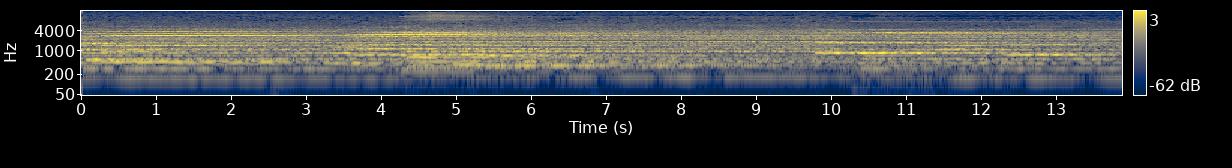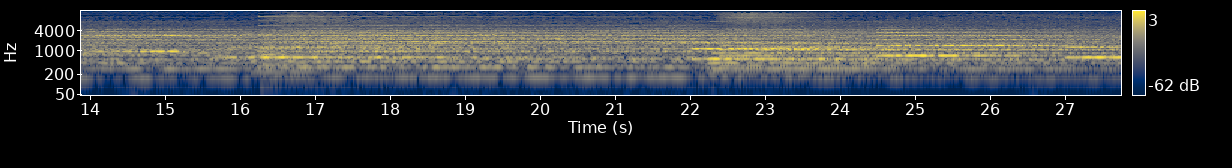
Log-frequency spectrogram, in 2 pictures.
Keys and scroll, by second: 4.8 m, 7.9 g, 8.9 x, 12.5 g, 13.9 z, 16.0 a, 18.2 x, 21.4 g, 22.9 z, 24.6 a, 27.2 m.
